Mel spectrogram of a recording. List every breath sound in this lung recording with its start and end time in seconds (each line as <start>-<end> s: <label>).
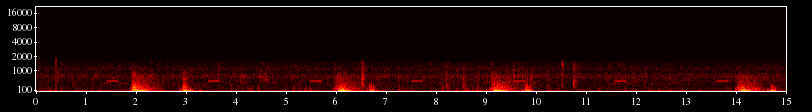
1.81-2.43 s: inhalation
1.81-2.43 s: crackles
2.82-3.33 s: exhalation
5.92-6.34 s: inhalation
5.92-6.34 s: crackles
6.50-6.88 s: exhalation
9.07-9.54 s: inhalation
9.07-9.54 s: crackles
9.67-10.04 s: exhalation
14.01-14.60 s: inhalation
14.67-14.93 s: exhalation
